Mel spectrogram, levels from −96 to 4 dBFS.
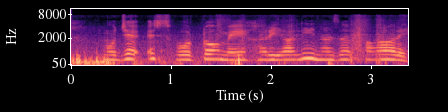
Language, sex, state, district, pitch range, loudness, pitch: Hindi, female, Madhya Pradesh, Umaria, 230-260 Hz, -20 LUFS, 240 Hz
